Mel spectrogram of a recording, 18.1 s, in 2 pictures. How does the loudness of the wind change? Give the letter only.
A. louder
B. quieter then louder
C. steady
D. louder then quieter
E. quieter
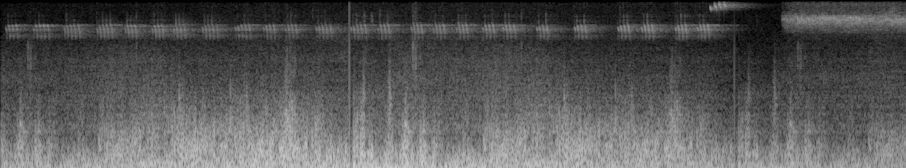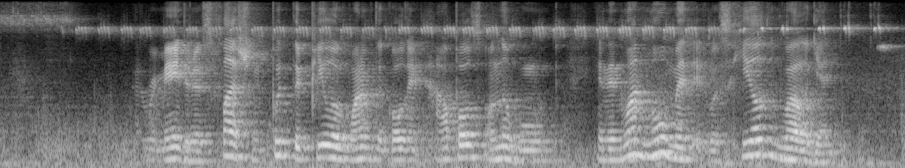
E.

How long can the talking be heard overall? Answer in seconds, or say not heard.
7 s.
